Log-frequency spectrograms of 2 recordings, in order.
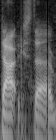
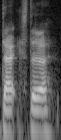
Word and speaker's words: Daxter: No, I was going to talk about Jack and Daxter for a minute. Because I feel like that generation of Crash Bandicoot, Jack and Daxter, Ratchet and Clank. yeah. It is Daxter, not Dexter.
